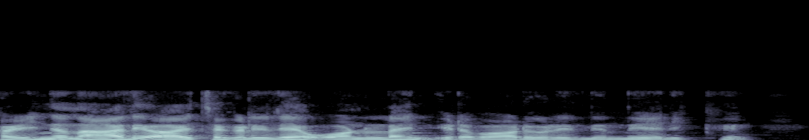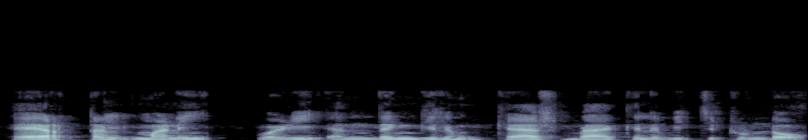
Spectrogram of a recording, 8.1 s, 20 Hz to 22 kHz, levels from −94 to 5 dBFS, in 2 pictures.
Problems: none marked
